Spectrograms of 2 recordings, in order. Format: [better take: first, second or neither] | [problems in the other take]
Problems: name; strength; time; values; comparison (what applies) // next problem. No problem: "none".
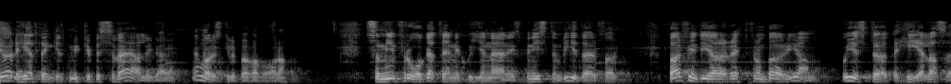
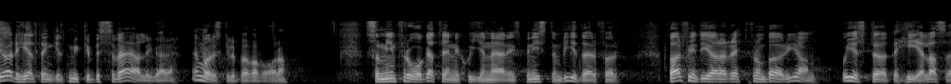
second | noise reduction (neural separator model SepFormer DNS4)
